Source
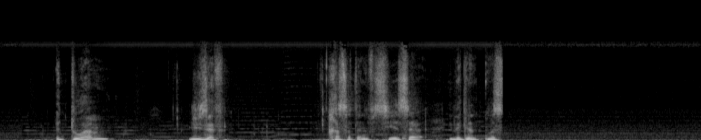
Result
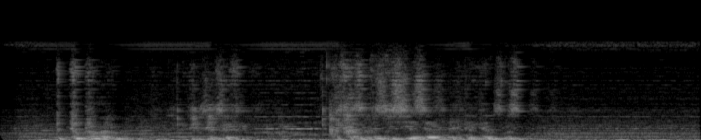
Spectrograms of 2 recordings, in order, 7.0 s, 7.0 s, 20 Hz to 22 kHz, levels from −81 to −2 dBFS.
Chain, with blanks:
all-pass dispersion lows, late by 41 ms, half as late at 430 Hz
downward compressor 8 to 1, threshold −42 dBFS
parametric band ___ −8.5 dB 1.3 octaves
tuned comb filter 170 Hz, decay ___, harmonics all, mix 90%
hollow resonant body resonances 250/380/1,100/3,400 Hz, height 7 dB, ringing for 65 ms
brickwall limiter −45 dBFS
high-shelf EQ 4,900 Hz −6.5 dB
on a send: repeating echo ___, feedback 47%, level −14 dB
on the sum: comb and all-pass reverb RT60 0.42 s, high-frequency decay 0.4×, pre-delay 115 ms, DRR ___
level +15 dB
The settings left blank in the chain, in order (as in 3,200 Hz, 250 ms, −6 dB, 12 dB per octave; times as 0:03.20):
180 Hz, 0.28 s, 193 ms, −6.5 dB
